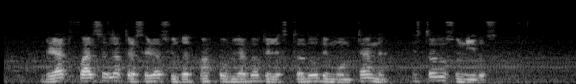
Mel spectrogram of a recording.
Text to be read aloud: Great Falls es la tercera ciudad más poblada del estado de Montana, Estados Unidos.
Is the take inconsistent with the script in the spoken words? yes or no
no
